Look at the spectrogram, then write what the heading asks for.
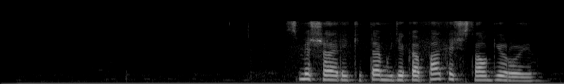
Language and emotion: Russian, neutral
